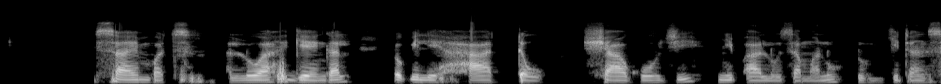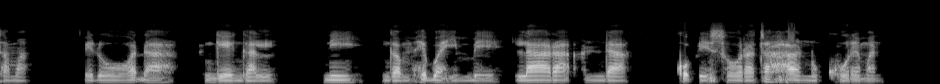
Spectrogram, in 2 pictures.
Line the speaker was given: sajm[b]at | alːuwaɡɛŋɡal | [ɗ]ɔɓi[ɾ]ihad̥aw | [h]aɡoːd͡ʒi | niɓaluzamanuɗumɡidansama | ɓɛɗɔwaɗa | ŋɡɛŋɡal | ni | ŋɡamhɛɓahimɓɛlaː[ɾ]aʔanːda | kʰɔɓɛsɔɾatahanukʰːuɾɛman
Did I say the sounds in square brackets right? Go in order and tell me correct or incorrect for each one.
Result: correct, correct, incorrect, incorrect, correct

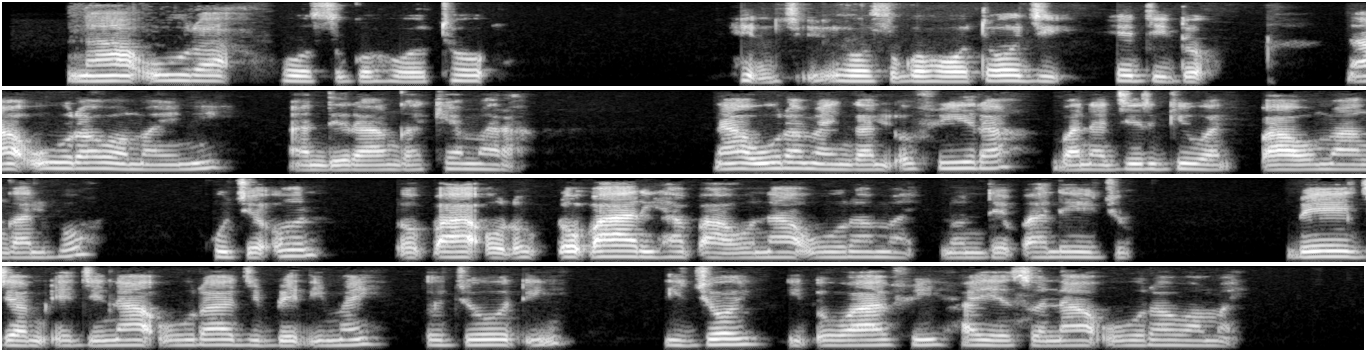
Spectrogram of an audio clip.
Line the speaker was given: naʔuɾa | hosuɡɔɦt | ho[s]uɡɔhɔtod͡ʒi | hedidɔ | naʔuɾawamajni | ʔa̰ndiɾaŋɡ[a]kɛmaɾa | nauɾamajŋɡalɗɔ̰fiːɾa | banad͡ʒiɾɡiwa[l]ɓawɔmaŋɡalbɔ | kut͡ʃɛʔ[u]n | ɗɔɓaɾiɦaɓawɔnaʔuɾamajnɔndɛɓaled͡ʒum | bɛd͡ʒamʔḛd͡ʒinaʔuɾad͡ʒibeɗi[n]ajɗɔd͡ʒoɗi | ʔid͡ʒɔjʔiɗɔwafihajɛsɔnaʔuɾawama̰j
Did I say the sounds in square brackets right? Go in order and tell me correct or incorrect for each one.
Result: correct, correct, correct, incorrect, incorrect

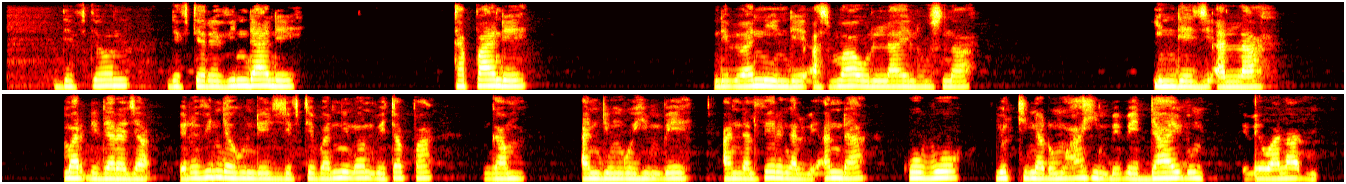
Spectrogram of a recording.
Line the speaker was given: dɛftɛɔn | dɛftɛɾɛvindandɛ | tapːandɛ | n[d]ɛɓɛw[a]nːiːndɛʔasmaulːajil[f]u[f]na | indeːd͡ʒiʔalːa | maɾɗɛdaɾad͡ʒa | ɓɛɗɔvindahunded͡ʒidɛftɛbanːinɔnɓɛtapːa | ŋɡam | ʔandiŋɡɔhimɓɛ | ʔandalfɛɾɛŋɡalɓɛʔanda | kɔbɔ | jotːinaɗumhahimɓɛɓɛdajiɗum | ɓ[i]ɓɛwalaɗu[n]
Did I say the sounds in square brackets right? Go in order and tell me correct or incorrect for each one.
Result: correct, correct, incorrect, incorrect, incorrect, incorrect

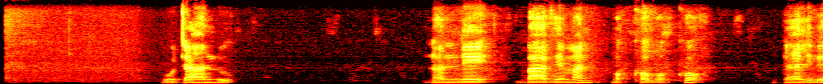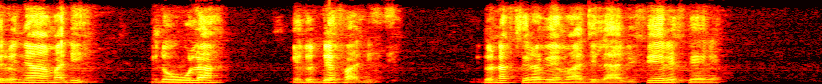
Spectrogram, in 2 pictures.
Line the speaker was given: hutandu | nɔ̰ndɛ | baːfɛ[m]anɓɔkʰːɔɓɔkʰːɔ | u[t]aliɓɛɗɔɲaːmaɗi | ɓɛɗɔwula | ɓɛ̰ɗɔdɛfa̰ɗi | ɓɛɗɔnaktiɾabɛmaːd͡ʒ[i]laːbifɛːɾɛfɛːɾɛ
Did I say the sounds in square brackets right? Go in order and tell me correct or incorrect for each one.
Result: correct, correct, correct

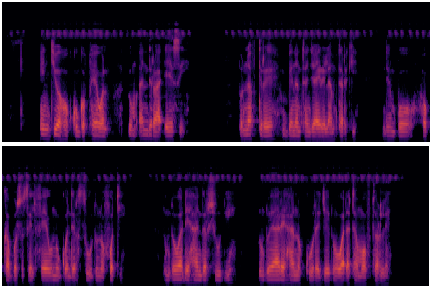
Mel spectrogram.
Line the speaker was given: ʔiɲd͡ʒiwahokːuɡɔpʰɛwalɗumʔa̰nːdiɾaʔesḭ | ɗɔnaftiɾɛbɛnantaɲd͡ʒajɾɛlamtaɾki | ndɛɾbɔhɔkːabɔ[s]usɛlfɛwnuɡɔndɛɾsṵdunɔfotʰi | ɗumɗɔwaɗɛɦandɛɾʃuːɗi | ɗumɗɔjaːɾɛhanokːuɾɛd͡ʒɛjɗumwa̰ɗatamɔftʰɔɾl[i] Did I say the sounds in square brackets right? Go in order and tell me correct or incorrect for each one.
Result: correct, incorrect

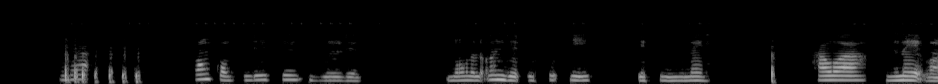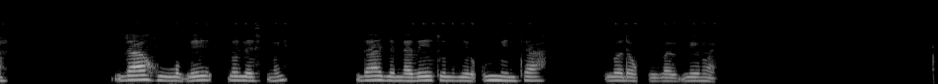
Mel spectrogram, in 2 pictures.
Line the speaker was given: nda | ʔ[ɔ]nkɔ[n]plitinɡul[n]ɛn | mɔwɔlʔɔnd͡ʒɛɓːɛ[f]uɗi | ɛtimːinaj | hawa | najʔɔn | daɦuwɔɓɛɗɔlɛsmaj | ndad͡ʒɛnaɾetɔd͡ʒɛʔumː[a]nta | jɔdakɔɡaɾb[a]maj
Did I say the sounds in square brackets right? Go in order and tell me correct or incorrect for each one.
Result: correct, incorrect, incorrect, correct, incorrect, incorrect

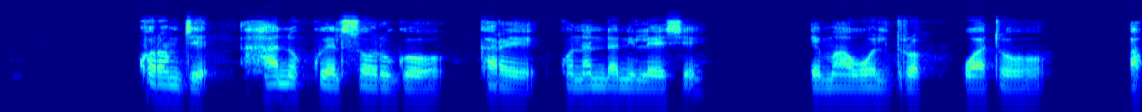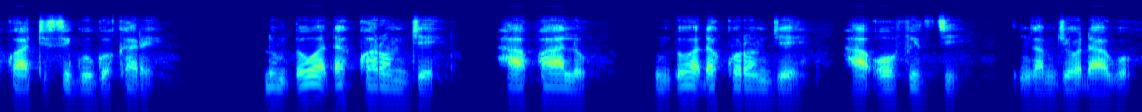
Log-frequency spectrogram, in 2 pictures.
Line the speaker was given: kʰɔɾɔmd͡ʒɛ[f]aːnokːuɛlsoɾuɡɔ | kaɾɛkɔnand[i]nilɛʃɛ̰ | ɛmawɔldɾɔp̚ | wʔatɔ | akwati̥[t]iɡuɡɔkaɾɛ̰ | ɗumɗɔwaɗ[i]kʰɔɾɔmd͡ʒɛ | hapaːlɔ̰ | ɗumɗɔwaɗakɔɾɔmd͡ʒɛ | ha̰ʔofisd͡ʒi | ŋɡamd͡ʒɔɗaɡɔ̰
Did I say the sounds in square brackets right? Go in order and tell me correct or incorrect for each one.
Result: incorrect, incorrect, incorrect, incorrect

